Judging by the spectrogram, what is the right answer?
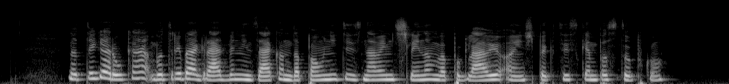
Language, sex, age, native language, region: Slovenian, female, 18-29, Slovenian, Central Slovenia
